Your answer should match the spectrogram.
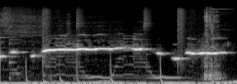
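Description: Whistling: a short lower note, then one high note held for about a second, then two shorter lower notes near the end, over quiet background music.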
